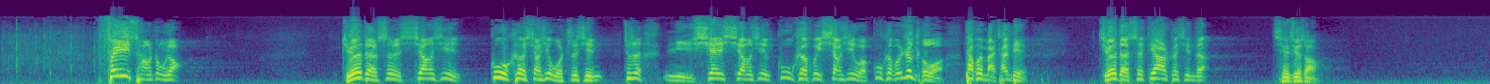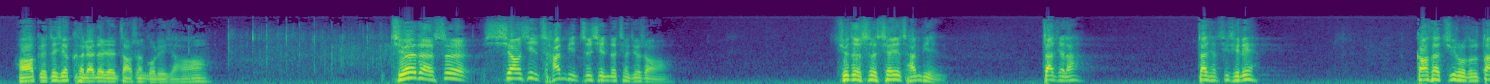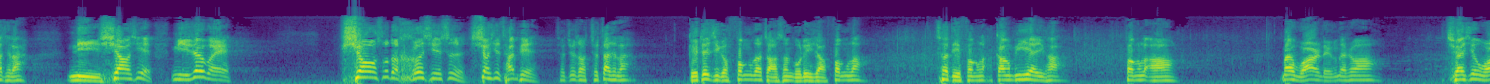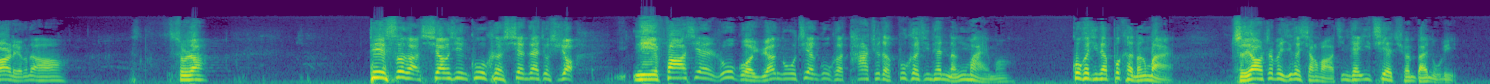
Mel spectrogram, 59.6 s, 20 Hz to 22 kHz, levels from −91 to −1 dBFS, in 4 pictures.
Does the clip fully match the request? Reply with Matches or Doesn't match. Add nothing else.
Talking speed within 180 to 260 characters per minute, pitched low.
Doesn't match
